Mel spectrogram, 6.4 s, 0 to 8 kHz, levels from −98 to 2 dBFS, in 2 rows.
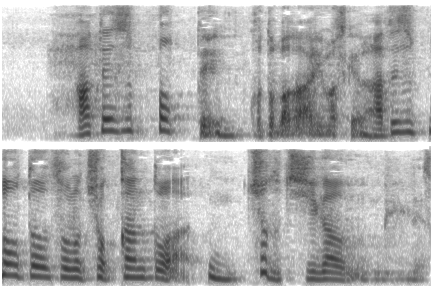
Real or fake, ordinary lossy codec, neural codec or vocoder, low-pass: fake; MP3, 48 kbps; vocoder, 22.05 kHz, 80 mel bands, HiFi-GAN; 7.2 kHz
